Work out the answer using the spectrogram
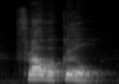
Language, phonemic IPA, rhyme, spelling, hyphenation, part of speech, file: Dutch, /ˌflɑu̯ʋəˈkʏl/, -ʏl, flauwekul, flau‧we‧kul, noun, Nl-flauwekul.ogg
- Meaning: nonsense; drivel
